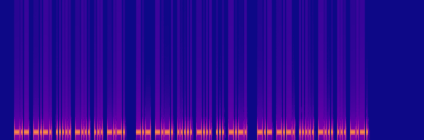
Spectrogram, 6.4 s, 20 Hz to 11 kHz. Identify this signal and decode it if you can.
Morse code, heard as a keyed tone, about 50 wpm, 700 Hz. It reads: KC5BSC KC5BSC KC5BSC
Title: USA Call Signs Repeated 3x 50wpm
